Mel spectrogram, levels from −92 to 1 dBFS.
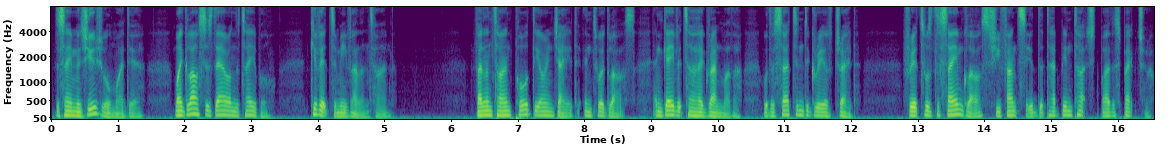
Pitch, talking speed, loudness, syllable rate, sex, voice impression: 100 Hz, 185 wpm, -20 LUFS, 5.6 syllables/s, male, masculine, adult-like, slightly thick, slightly dark, cool, sincere, slightly calm, slightly kind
